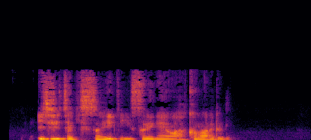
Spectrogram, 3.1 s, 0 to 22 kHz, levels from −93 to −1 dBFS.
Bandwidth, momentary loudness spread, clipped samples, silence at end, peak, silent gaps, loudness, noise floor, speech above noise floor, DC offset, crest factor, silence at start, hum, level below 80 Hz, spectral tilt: 11.5 kHz; 6 LU; under 0.1%; 0.8 s; -10 dBFS; none; -27 LUFS; -72 dBFS; 46 dB; under 0.1%; 18 dB; 0.4 s; none; -60 dBFS; -5 dB/octave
